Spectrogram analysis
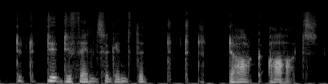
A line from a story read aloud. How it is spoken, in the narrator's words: muttered Professor Quirrell, as though he'd rather not think about it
